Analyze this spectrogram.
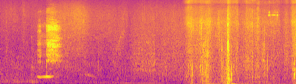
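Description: Bedsheets rustle as a person moves on a bed.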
